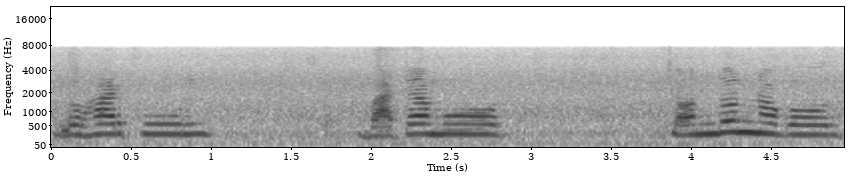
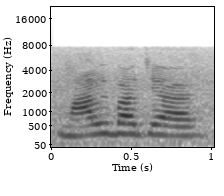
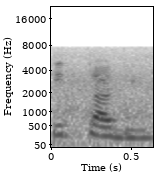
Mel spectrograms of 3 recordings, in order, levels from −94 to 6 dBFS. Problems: constant background noise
